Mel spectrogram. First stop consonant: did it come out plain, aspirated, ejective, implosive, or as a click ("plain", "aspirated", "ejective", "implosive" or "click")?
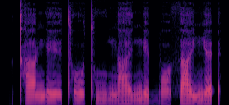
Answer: aspirated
